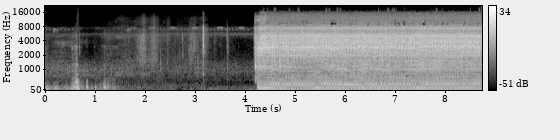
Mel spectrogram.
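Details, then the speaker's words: Stihl MS 261C M-Tronic chainsaw after a carb kit rebuild and M-Tronic reset; fires and holds a steady fast buzzy idle that never settles, idling too high, cause unknown to owner. "At least it's working. That's a it's a bonus. But yeah, I don't know why it's idling so high."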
